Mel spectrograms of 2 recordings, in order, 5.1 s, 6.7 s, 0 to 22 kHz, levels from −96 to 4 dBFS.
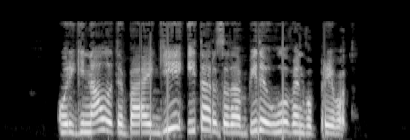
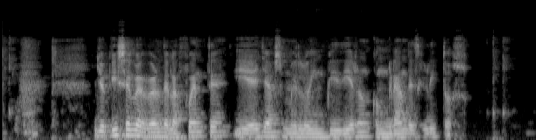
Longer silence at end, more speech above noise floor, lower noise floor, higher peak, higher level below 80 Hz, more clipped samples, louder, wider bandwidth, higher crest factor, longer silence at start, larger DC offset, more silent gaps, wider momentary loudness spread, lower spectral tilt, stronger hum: first, 0.85 s vs 0.5 s; first, over 80 dB vs 30 dB; first, under -90 dBFS vs -56 dBFS; first, 0 dBFS vs -10 dBFS; about the same, -52 dBFS vs -48 dBFS; neither; first, -11 LUFS vs -26 LUFS; first, 11.5 kHz vs 7.6 kHz; second, 12 dB vs 18 dB; first, 0.75 s vs 0.05 s; neither; neither; second, 4 LU vs 19 LU; second, -4.5 dB/octave vs -6.5 dB/octave; neither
